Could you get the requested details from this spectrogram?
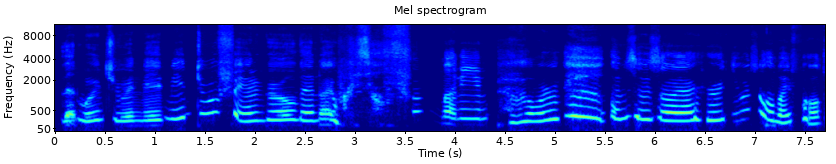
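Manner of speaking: put-on high, falsetto girly voice with laughs breaking through; squeaky hammed-up apology; Sakura confessing. Sakura tells Naruto her mother used her, in a high squeaky voice.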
